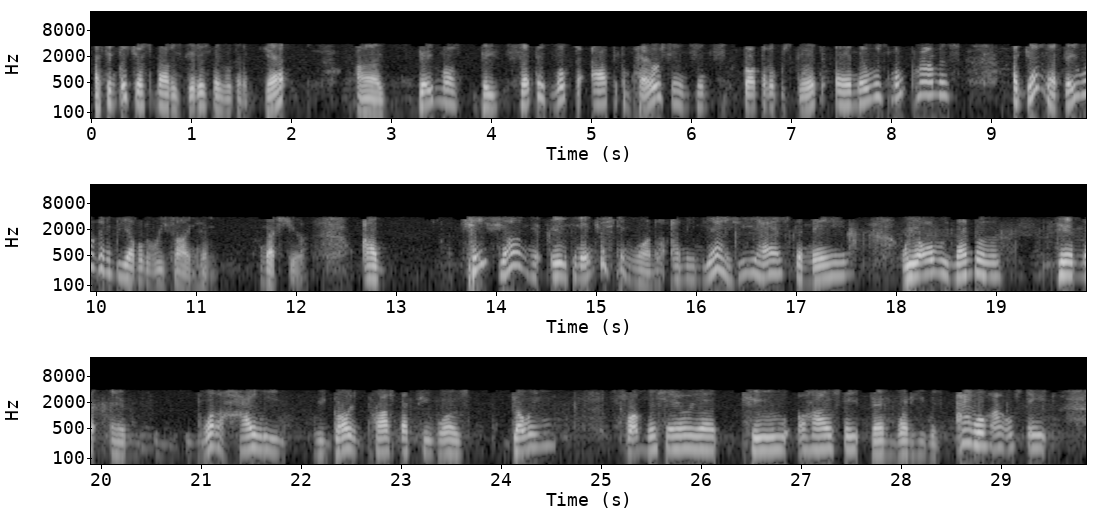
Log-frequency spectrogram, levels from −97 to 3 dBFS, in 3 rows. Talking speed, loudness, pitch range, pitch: 175 wpm, -29 LUFS, 135-175 Hz, 155 Hz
